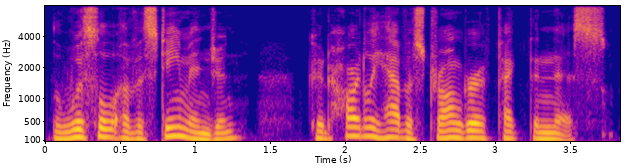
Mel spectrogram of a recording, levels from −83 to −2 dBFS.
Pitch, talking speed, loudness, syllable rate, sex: 150 Hz, 220 wpm, -16 LUFS, 6.0 syllables/s, male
